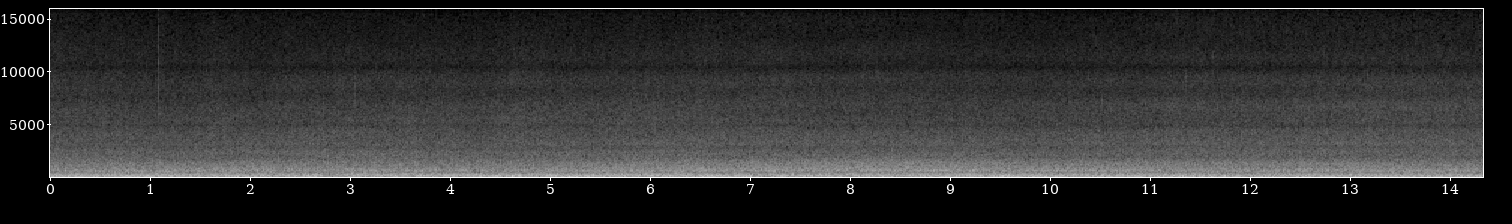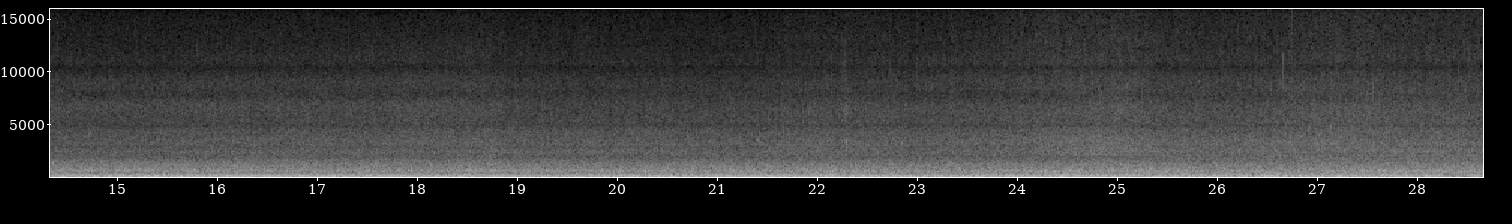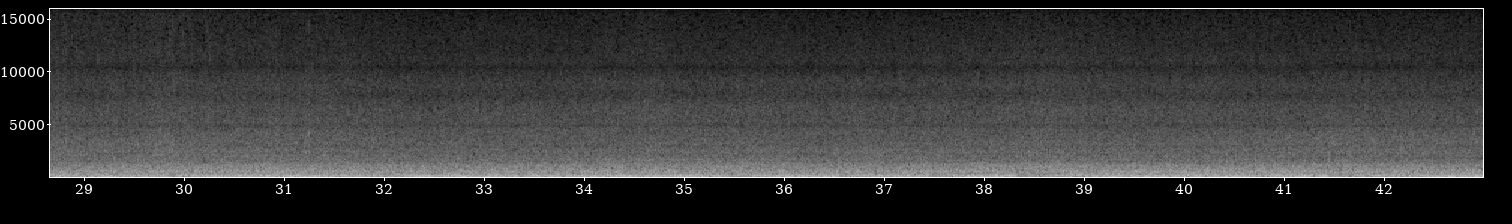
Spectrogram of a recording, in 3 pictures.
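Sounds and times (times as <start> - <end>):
sea surf washing: 18.2 - 42.9.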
